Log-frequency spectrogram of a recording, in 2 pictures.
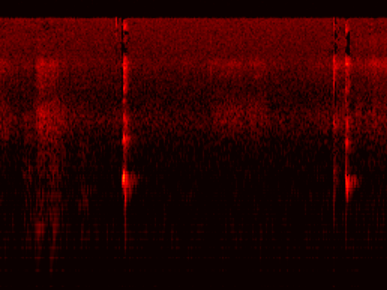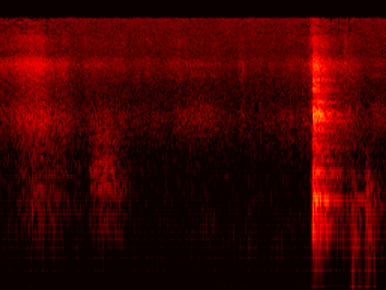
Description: Cute Hiccup after shower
